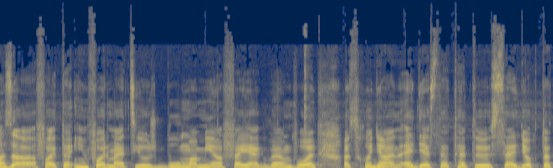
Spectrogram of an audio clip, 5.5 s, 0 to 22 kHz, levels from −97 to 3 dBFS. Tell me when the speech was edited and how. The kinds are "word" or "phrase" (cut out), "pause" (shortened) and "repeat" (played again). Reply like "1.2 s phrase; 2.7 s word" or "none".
none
